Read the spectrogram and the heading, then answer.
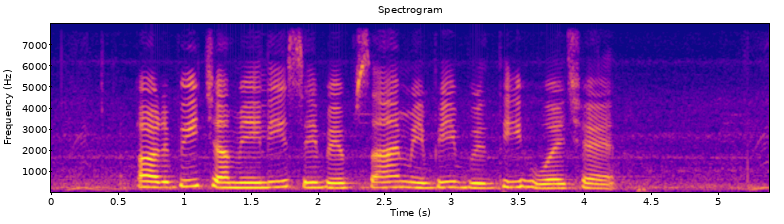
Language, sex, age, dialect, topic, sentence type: Maithili, female, 25-30, Angika, agriculture, statement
